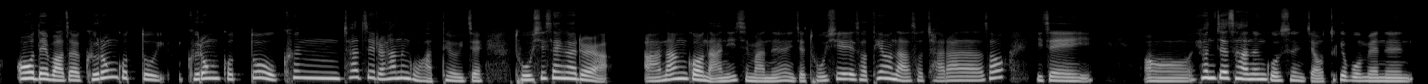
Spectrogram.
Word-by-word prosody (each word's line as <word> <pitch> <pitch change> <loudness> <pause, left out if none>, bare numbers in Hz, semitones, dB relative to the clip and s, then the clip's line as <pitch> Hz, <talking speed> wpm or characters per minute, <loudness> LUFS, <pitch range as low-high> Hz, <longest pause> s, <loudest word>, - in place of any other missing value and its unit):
어 280 +2 +7
네 255 -1 +5
맞아요. 195 -2 +2
그런 300 +9 +2
것도 280 - -1 0.3
그런 275 +3 +2
것도 240 0 0
큰 290 -3 +1
차지를 310 -6 -2
하는 280 +1 +2
것 210 -8 -2
같아요. 160 +4 -4
이제 160 +1 -3 0.3
도시 210 +6 +1
생활을 270 - +3
아 130 -5 -4 0.4
안 160 +6 -1
한 265 +4 +3
건 220 -8 +3
아니지만은 160 +1 -2
도시에서 220 +4 -2
태어나서 215 -10 0
자라서 185 - -3 0.3
이제 180 -3 -2
이 145 -3 -7 0.5
어 150 -1 -3
현재 300 +1 +4
사는 245 -3 +3
곳은 185 -4 -2
이제 155 -2 -6
어떻게 205 +10 -3
보면은 155 -4 -1
210 Hz, 285 characters per minute, -22 LUFS, 170-275 Hz, 0.5 s, 어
